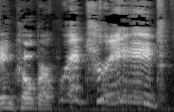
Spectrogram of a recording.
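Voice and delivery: terrible put-on voice, very high and swooping in pitch. Recapping a wrestling show, doing a terrible King Cobra voice. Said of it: "Shouldn't try to do a King Cobra voice".

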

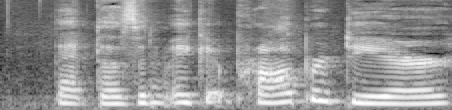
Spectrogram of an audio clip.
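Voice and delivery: mild, soft tone. The princess's mother puts in a word to her daughter, gently. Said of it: "put in her mother gently".

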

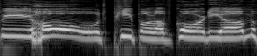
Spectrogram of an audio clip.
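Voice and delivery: loud, booming giant's bellow. A huge man walks into the palace square addressing the people, bellowing. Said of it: "he bellowed".

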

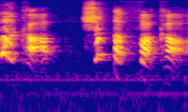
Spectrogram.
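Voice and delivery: furious yell, loud and high.

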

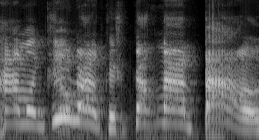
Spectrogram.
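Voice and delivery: bad, high-pitched put-on voice. Retrying a line after admitting it no longer works: failed Cartman impression. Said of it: "I can't do Cartman anymore".

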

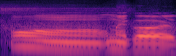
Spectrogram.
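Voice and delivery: very slow, pitying sarcasm with drawn-out "oh". Reacting to hearing the other speaker was cheated on: sarcastic. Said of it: "you sound so sarcastic".

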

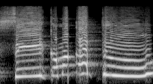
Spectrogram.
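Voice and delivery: very loud, very high-pitched shout. Describing how Spanish people talk on the phone, the speaker demonstrates it very loud. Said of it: "Sorry if you're listening on headphones".

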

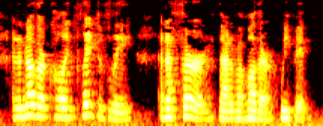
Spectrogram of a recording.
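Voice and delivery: ordinary delivery, nothing marked

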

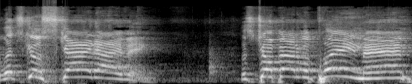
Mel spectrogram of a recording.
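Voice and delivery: crazy, shrieking, very high wild scream. Acting out the crazy inner voice screaming in the ear: imitating a screaming crazy voice. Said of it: "the crazy voice over here screaming in my ear".

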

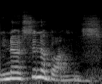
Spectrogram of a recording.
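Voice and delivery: chewing while speaking, mouth stuffed full. Tasting a pastry with another speaker: talking with mouth full. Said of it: "as my mouth is full like a hamster".

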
